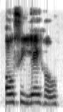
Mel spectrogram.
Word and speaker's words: Osiejo: Hello, as I say, Osiejo is the correct way to say it.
